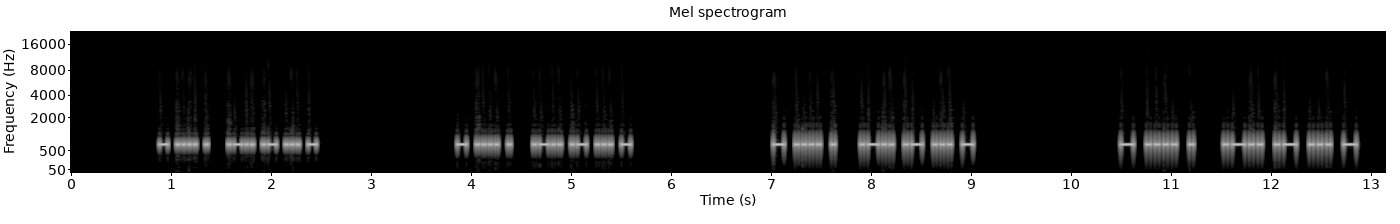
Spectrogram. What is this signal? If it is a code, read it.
Morse code, heard as a keyed tone, about 34 wpm, 700 Hz. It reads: THE LAST THE LAST THE LAST THE LAST
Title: Speed-Racing - Sets of 2 Words 28wpm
